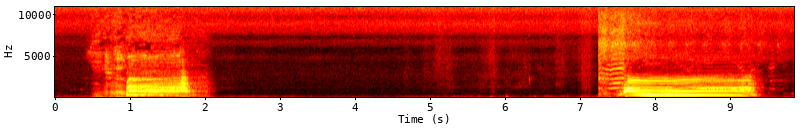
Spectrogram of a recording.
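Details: A cow in a village gives two long, rich moos several seconds apart while cows run, calling out from fear of being left alone.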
